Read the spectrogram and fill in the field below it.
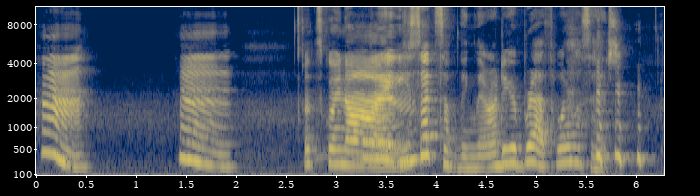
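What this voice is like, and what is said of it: Loose impression of Camila's accent. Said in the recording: “that was not her accent, but ... The spirit is there. The spirit's there.”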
